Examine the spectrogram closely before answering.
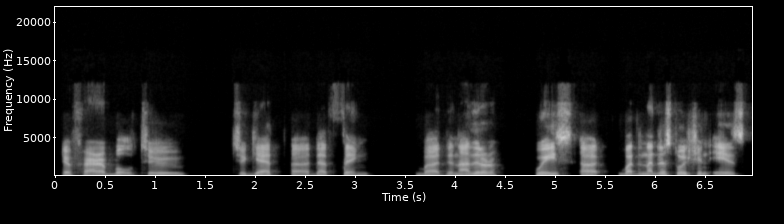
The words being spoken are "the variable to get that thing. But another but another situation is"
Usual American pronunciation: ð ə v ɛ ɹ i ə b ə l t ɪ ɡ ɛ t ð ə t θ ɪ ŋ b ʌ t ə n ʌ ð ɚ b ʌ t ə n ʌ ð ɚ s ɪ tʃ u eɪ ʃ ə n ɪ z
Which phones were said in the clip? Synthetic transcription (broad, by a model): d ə f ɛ ɹ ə b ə l t ɪ ɡ ɛ t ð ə t θ ɪ ŋ b ʌ t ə n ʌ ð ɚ b ʌ t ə n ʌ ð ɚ s ɪ tʃ u eɪ ʃ ə n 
